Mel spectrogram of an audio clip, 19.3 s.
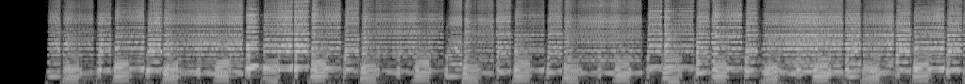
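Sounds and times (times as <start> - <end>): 
waltz music: 1.0 - 19.3.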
